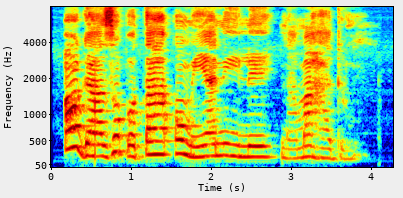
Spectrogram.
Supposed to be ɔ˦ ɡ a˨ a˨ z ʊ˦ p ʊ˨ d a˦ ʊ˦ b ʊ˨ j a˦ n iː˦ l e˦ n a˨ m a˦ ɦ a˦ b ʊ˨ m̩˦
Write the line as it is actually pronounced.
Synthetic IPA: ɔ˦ ɡ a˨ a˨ z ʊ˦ p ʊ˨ t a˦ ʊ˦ m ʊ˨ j a˦ n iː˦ l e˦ n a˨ m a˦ ɦ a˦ d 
